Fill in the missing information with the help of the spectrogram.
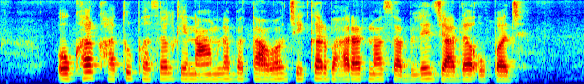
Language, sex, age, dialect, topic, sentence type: Chhattisgarhi, female, 18-24, Western/Budati/Khatahi, agriculture, question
